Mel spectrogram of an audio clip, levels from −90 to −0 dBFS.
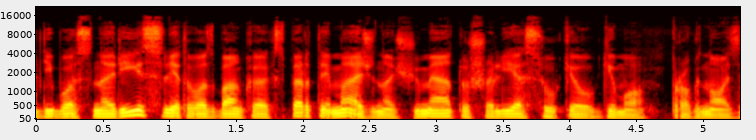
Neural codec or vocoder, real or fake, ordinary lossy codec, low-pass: vocoder, 44.1 kHz, 128 mel bands every 256 samples, BigVGAN v2; fake; MP3, 64 kbps; 19.8 kHz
